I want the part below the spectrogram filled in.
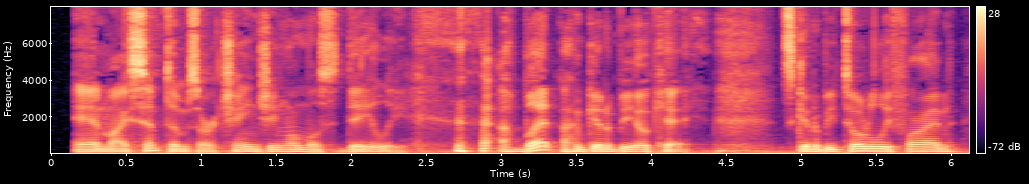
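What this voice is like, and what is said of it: Stuffy, congested sick voice. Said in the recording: “tell from my voice, I'm a little sick... I'm stuffy.”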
